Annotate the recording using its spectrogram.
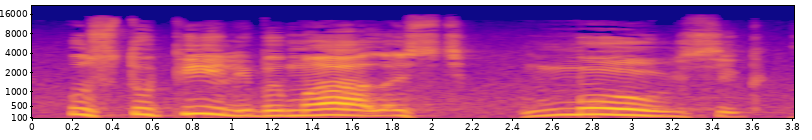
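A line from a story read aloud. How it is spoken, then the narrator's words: Moaning plea. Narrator (Russian): застонал инженер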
